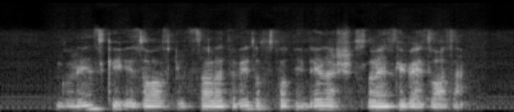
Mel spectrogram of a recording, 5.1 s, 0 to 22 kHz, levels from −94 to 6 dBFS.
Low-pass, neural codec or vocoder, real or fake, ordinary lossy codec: 19.8 kHz; codec, 44.1 kHz, 7.8 kbps, DAC; fake; none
